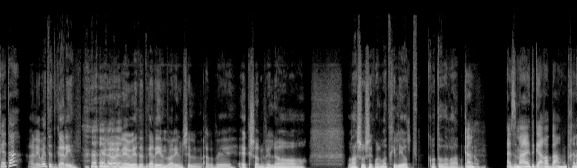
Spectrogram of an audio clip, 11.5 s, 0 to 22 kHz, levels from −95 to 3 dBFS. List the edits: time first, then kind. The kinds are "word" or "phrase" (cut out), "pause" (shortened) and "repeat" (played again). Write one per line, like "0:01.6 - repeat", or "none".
0:01.6 - pause
0:04.1 - phrase
0:08.6 - word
